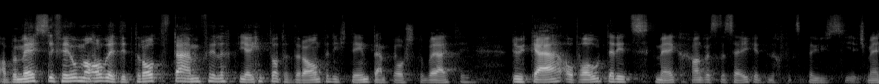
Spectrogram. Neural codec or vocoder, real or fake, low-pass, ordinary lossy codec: codec, 16 kHz in and 24 kHz out, 0.6 kbps, FocalCodec, streaming, 2048 codes; fake; 10.8 kHz; none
